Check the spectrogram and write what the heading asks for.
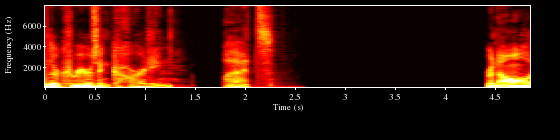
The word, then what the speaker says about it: Renault: Renault, it's silent.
